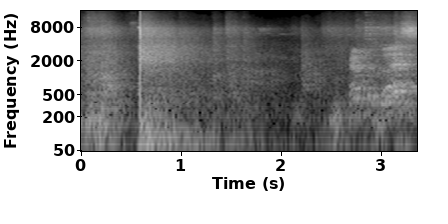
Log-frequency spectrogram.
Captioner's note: hammer thuds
